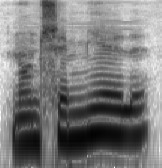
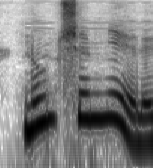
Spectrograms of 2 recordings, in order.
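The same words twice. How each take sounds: First: Said in the usual way. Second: High, loud insistent toad; pressing, raised-voice question. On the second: Acted. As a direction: demand it, jumping up in pitch and volume.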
